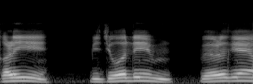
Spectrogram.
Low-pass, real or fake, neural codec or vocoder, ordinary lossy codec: 7.2 kHz; real; none; none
